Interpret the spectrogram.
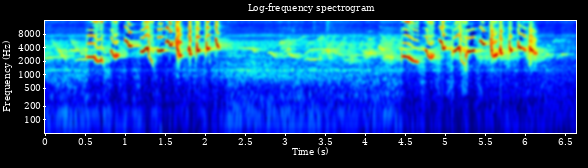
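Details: Oriental magpie-robin training song for untrained birds to sing rapid dense phrases: two long bursts of quick varied whistles and crisp chips, each roughly 1.5 seconds, with soft low rumble between them.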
